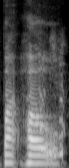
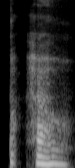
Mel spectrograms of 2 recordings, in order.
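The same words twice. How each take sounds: First: Said in the usual way. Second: BUTTHOLE under the breath, much softer; quieter. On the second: Acted. Girl repeats it so only her idol hears, hushed. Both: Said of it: "she says it quieter this time".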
